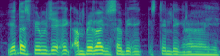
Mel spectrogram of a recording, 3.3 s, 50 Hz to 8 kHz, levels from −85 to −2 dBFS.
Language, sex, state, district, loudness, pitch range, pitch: Hindi, male, Arunachal Pradesh, Longding, -17 LUFS, 145-180 Hz, 160 Hz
